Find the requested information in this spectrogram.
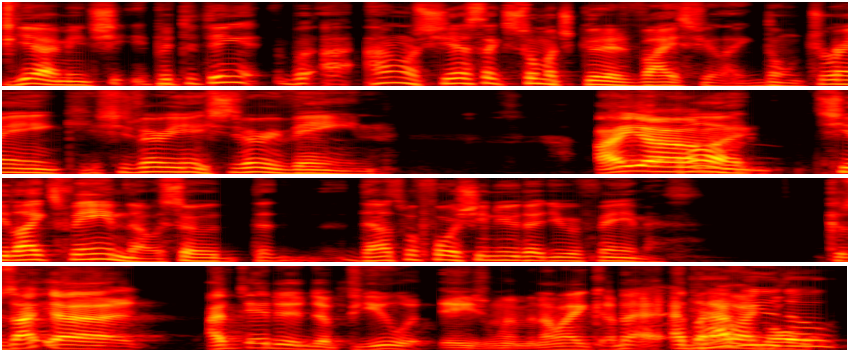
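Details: Adult male speakers in conversation; conversational speech.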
